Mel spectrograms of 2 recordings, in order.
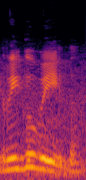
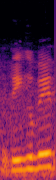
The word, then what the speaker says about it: ऋग्वेद: बच्चों ऋषि की मात्रा को हम री के साथ पढ़ते हैं, ई की मात्रा का के साथ उसका उच्चारण किया जाता है। जैसे ऋग्वेद, ऋग्वेद नहीं होता ऋग्वेद, गृहस्थ, गृहस्थ नहीं होता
